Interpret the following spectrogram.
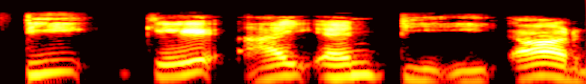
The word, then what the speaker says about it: Tkinter: Yes, it's spelled as Tkinter, right? So it's Tkinter, guys. Well, among all of these,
